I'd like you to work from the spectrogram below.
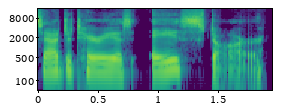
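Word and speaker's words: Sagittarius A*: The black hole's name is Sagittarius A, with an asterisk after the A, and pronounced Sagittarius A star, even though that's not a star.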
